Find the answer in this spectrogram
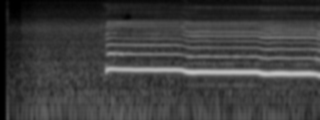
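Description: A woman humming a slow descending phrase of about four held notes into a microphone, starting about a second in, the last notes with a slight vibrato.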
